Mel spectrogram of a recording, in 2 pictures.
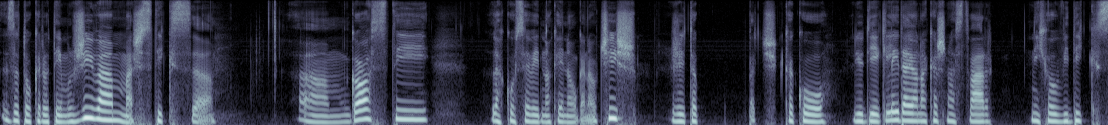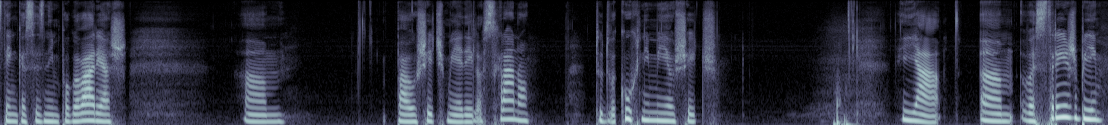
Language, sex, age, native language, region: Slovenian, female, 18-29, Slovenian, Gorenjska region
